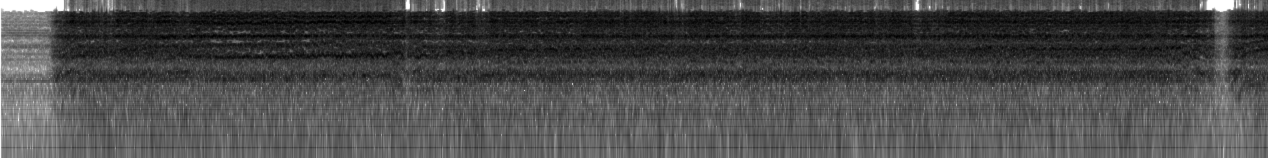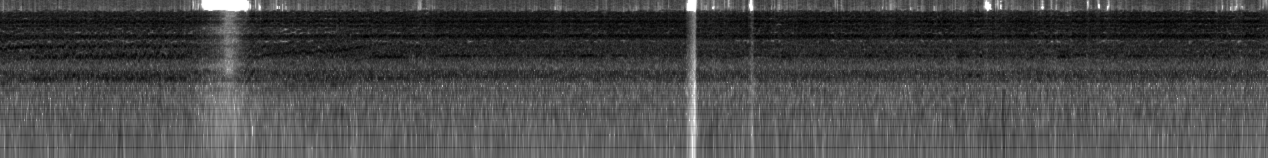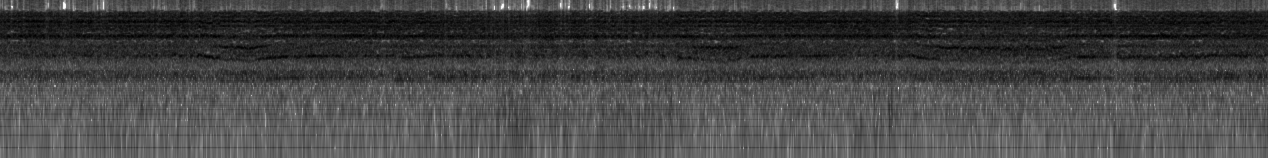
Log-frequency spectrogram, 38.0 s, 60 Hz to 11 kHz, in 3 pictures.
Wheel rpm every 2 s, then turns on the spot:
110, 220, 190, 200, 200, 190, 150, 140, 220, 230, 230, 230, 230, 230, 230, 230, 230, 220, 220.
none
